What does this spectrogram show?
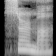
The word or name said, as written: Syrma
